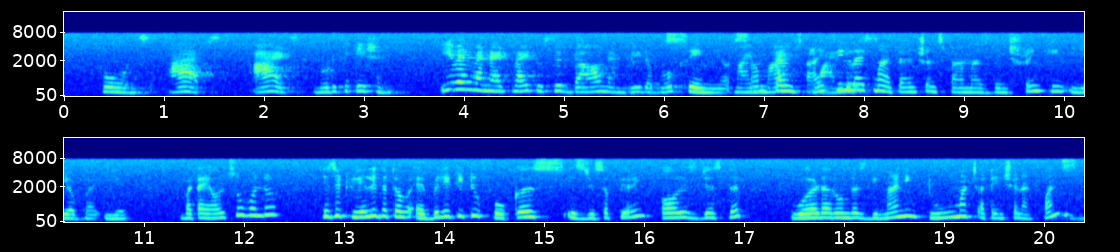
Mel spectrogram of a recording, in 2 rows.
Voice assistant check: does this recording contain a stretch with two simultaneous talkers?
Yes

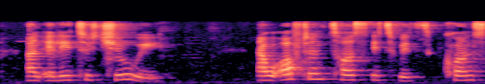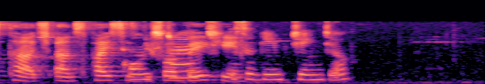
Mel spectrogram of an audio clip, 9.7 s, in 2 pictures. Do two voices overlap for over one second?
Yes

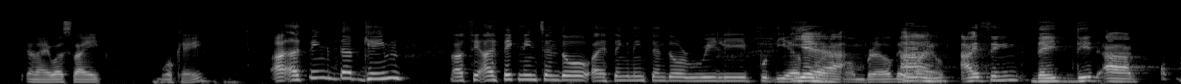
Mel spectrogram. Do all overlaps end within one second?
Yes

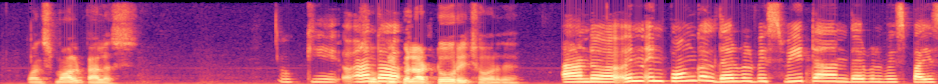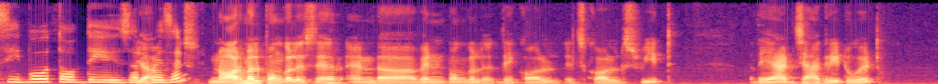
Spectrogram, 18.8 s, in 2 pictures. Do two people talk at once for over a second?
No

